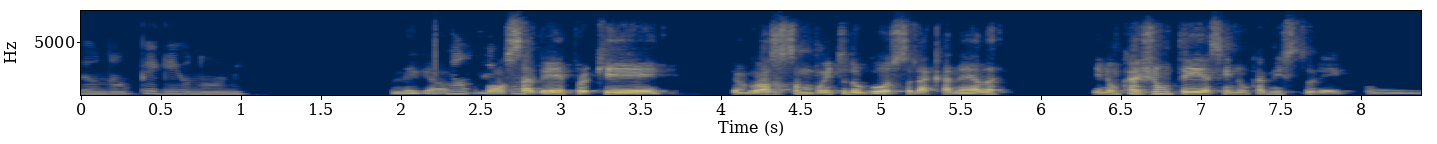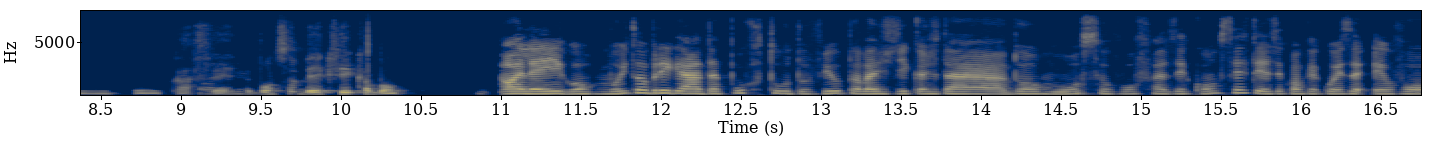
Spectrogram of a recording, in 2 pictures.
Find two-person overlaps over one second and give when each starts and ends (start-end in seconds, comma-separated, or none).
2.3-3.6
